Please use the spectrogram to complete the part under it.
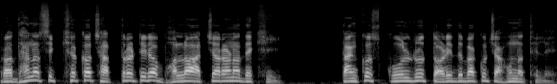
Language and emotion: Odia, neutral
